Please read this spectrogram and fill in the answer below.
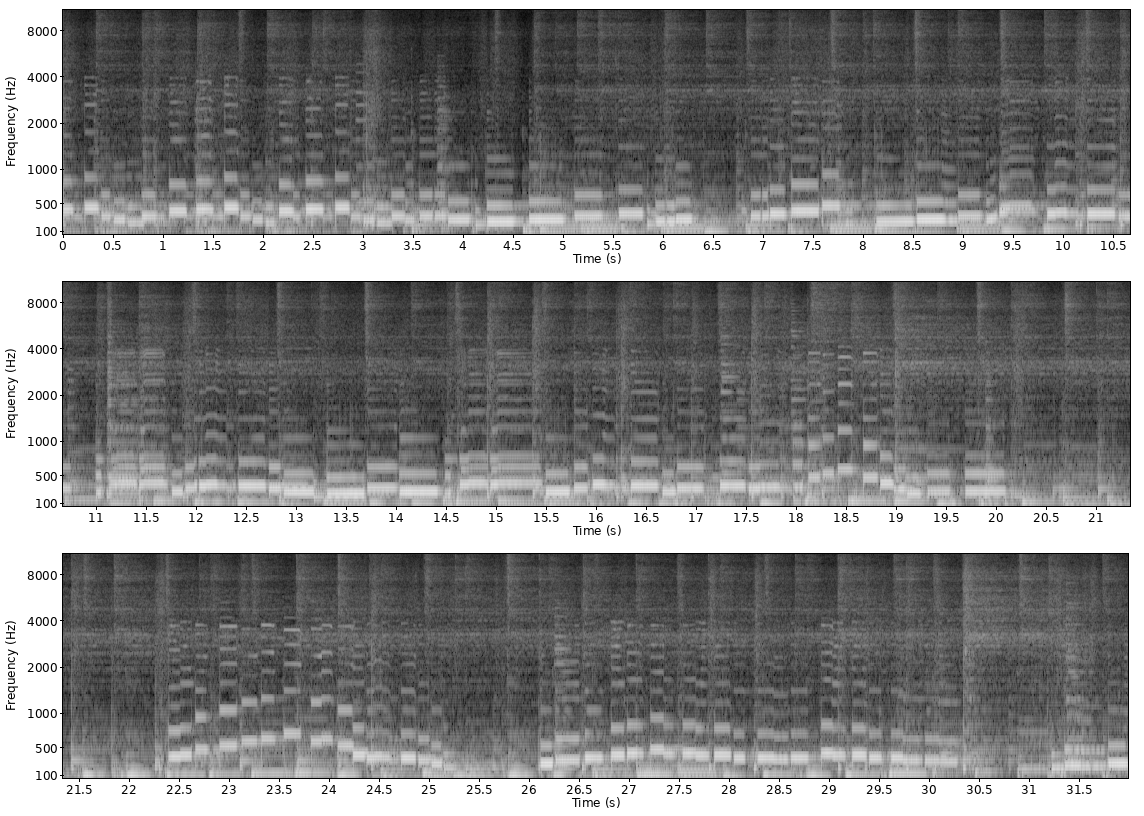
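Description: Electric guitar playing a jazz solo of quick single-note runs that climb and fall, over a drum kit with ride cymbal and a bass line underneath.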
